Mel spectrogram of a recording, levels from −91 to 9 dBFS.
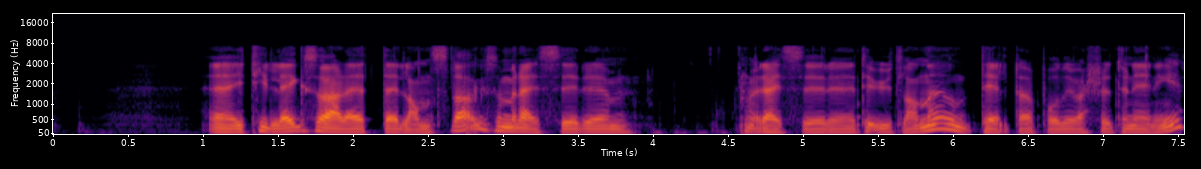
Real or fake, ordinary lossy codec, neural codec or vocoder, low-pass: real; none; none; 7.2 kHz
